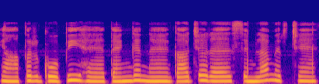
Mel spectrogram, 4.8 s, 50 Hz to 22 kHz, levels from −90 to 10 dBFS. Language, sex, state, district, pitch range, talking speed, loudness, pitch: Hindi, female, Delhi, New Delhi, 200-225 Hz, 135 wpm, -13 LUFS, 210 Hz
